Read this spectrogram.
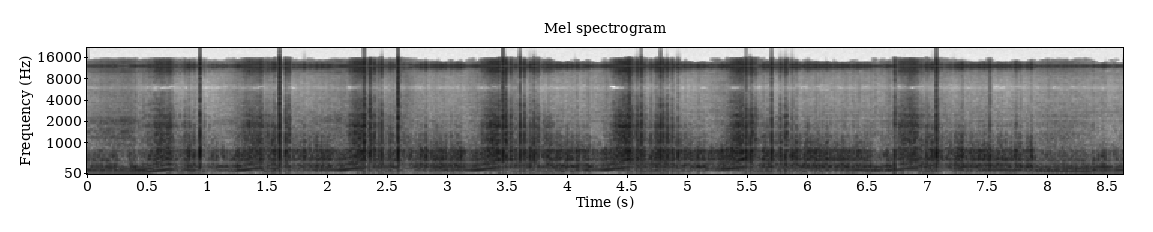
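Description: A sports car engine revs hard again and again, its exhaust roaring.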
